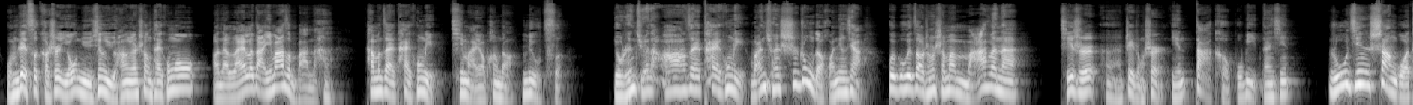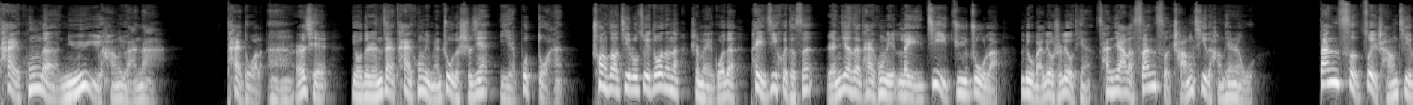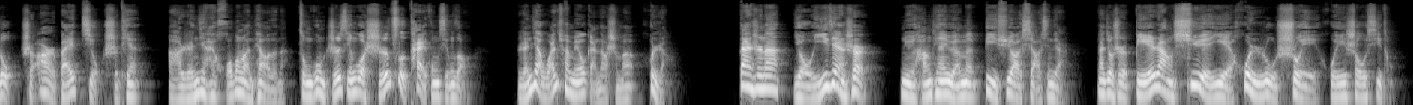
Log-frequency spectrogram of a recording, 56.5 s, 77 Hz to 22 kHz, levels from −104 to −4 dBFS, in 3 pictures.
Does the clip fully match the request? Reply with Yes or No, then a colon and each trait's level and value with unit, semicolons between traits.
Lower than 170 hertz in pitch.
Yes: medium, 140 Hz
